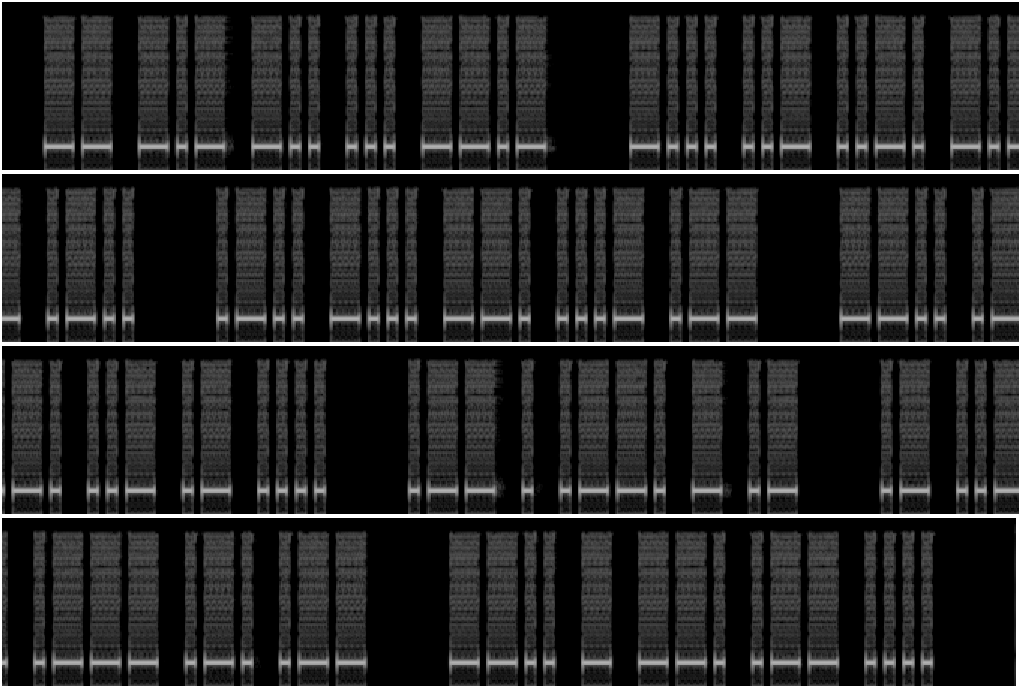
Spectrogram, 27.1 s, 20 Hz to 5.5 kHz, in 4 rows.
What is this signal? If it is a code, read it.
Morse code, heard as a keyed tone, about 18 wpm, 800 Hz. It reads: MKDSQ BUFKL LBGVW ZPUAH WEPTA AUJRW ZTGWH
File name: cours-du-mercredi / audios / cours-869-texte-CHIFFRE-vitesse-18-MPM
